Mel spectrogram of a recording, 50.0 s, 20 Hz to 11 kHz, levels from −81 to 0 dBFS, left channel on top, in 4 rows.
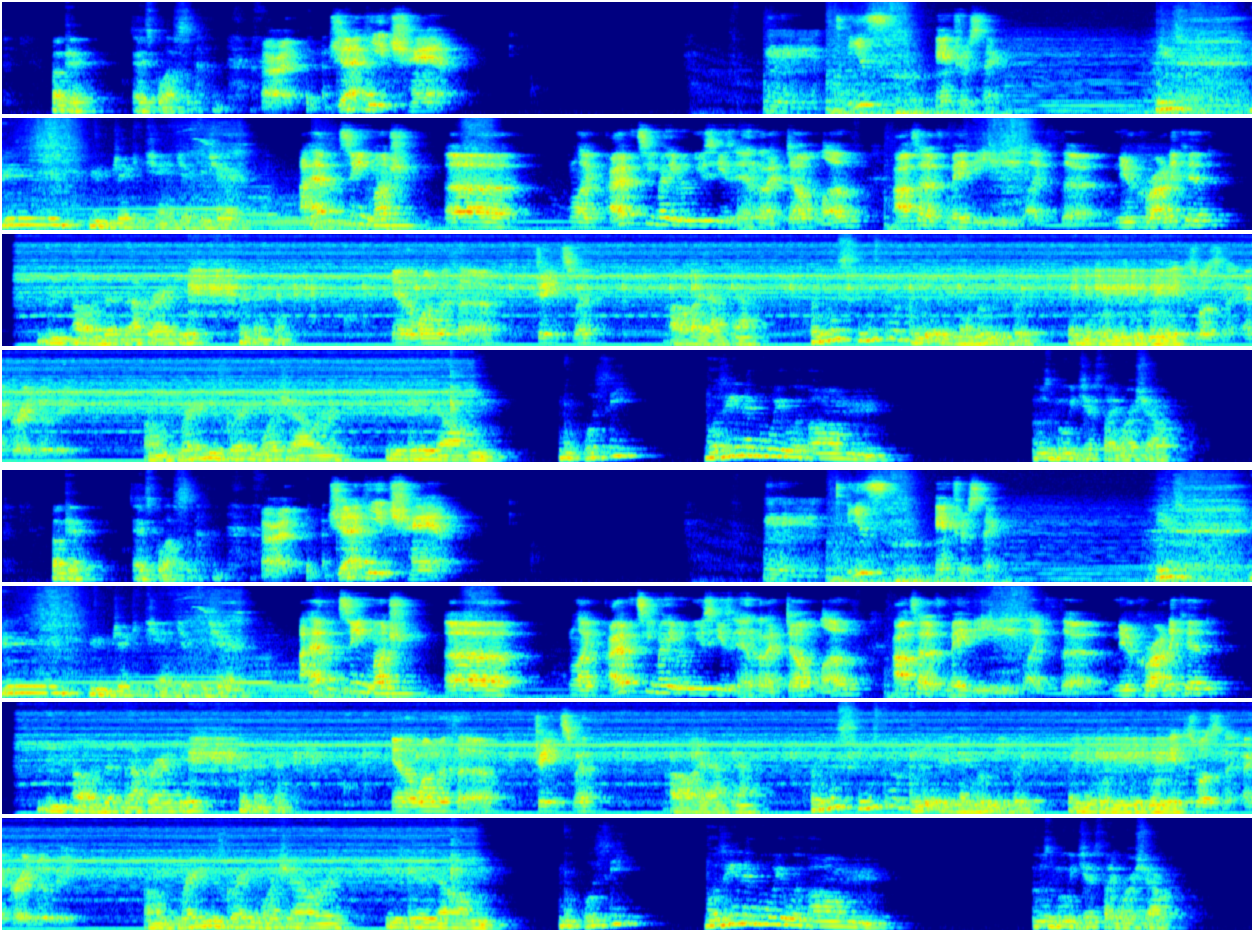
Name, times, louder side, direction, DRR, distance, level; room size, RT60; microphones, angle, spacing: voice 1, 0.5-0.9 1.3-2.6 3.4-3.7 11.5-11.9 12.5-14.9 25.4-27.0 27.3-27.8 31.7-32.5 33.1-36.8 38.9-40.9 41.3-42.4 43.1-43.8 44.5-46.3 47.8-49.1, equal, 5° right, -6 dB, 0.7 m, -29 dB
voice 2, 3.2-4.4 7.6-8.1 8.4-8.8 9.3-9.9 15.5-16.6 16.9-17.6 18.2-21.0 21.4-24.5 28.9-29.9 30.3-30.9 36.7-38.2, right 1 dB, 35° right, -3 dB, 0.4 m, -26 dB
sound 1, 6.9-19.1 19.8-24.3, left 2 dB, 35° left, 0.4 m, -41 dB
sound 2, 8.9-14.9, right 1 dB, 70° right, 0.7 m, -39 dB
sound 3, 25.1-42.2, left 3 dB, 85° left, 0.6 m, -32 dB
2.3 x 2.2 x 2.6 m, 0.64 s
head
